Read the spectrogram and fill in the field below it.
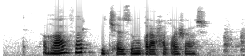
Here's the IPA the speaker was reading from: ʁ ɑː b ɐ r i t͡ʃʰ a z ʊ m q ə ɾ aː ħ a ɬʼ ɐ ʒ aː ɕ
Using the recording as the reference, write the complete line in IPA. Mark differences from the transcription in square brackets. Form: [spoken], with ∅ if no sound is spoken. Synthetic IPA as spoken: ʁ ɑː [v] ɐ r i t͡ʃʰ [ɐ] z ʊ m q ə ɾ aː ħ a ɬʼ ɐ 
